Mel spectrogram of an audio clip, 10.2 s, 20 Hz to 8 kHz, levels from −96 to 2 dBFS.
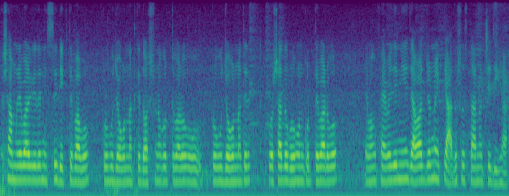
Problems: none marked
